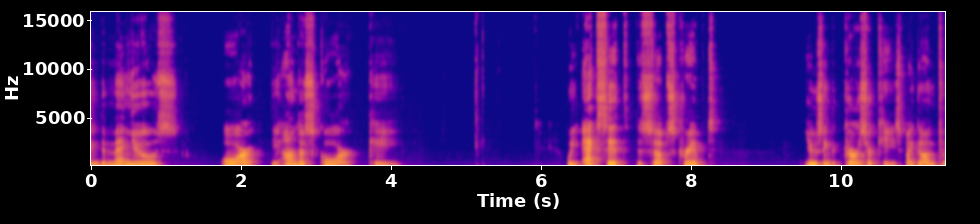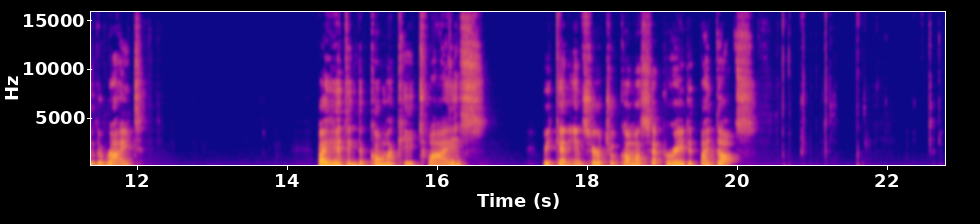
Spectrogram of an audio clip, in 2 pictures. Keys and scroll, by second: 4.3 _, 11.4 Right, 16.0 ,, 20.8-22.7 typing, 22.3 Right.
